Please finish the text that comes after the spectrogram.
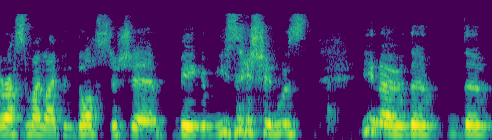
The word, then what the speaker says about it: Gloucestershire: Because I've taken grief from certain people on the panel about how I pronounce British things, Paul. Yeah, it's Gloucestershire.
